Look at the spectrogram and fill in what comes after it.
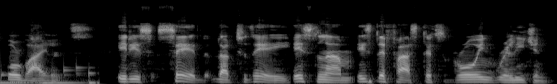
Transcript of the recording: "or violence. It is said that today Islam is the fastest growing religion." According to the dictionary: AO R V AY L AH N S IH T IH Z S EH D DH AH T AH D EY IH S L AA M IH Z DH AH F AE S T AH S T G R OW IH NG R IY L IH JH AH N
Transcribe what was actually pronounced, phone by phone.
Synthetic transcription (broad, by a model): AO R V AY L AH N S IH T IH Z S EH D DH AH T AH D EY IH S L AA M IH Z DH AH F AE S T AH S T G R OW IH NG R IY L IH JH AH N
